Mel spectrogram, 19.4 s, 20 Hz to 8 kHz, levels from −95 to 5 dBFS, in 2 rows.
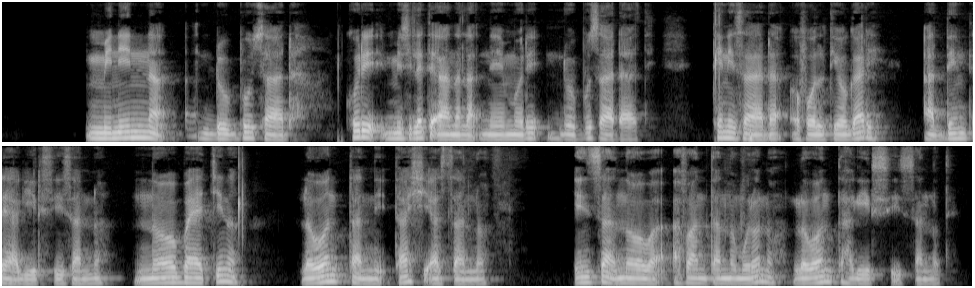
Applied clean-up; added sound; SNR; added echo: neural mask model DeepFilterNet 3.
